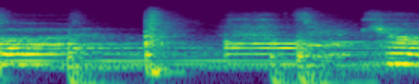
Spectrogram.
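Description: A woman singing live into a handheld microphone over an instrumental accompaniment with a steady beat.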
